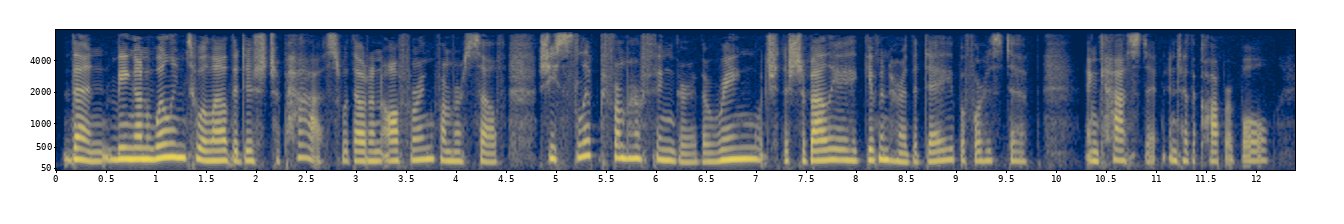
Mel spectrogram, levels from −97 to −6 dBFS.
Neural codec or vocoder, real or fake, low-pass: none; real; 7.2 kHz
